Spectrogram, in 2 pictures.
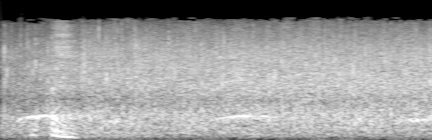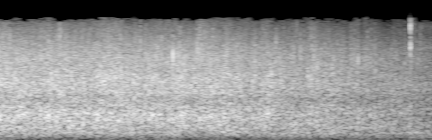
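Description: Audience applauding, starting just after the speaker's line ends, holding steady, then slowly dying away toward the end.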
